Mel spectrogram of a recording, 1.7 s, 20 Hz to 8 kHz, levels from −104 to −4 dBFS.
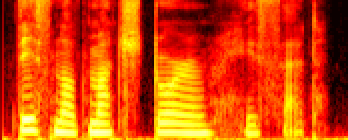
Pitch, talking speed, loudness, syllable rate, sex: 200 Hz, 205 wpm, -19 LUFS, 4.2 syllables/s, female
